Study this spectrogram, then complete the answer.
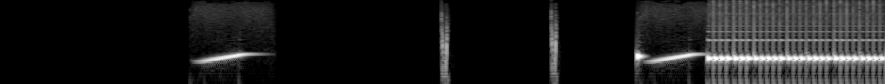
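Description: A short rising menu chime sounds.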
